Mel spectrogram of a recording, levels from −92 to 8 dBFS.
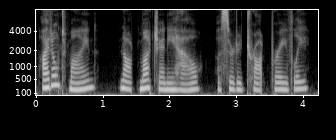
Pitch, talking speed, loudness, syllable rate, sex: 205 Hz, 130 wpm, -21 LUFS, 4.5 syllables/s, female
